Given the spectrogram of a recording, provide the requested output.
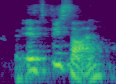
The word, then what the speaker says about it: Bisson: I want to pronounce it that way. It's Bisson, right? It's Bisson.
